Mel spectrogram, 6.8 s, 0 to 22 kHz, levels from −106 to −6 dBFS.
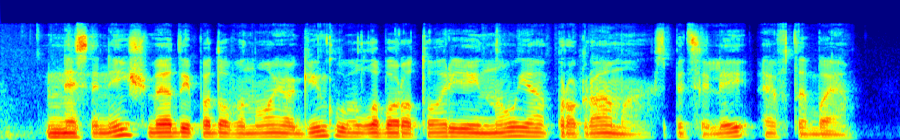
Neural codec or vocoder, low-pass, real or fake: none; 10.8 kHz; real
